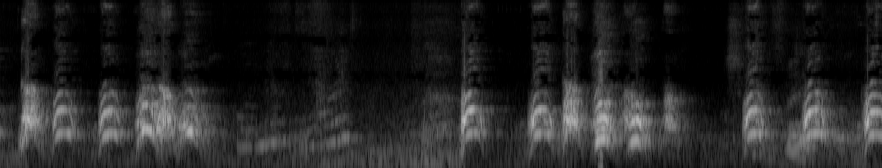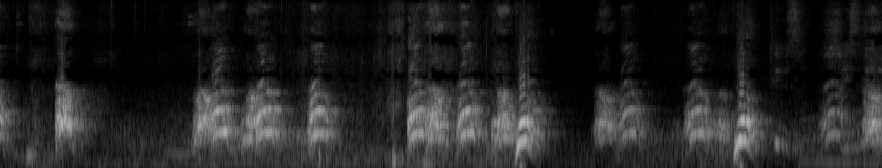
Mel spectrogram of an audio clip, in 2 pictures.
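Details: Dogs at a dog beach by the ocean, a pack including a Chihuahua, a Maltese/Pekingese, a Yorkshire Terrier and a Shar Pei/Lab mix; sharp barks in rapid bursts of three to five, pausing between volleys, with a person speaking nearby.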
